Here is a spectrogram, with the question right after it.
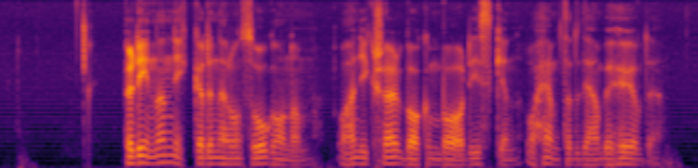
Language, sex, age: Swedish, male, 32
